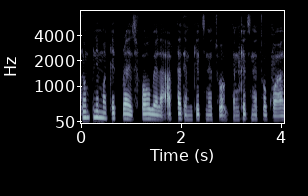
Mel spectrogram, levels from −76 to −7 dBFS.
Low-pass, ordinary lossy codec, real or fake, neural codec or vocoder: 7.2 kHz; none; real; none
